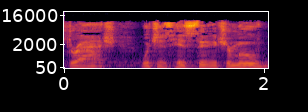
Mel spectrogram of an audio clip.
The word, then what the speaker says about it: Strash: is his sort of, and yes, it is pronounced Strash, which is his signature move, but it takes time to learn that one, obviously, from this guy.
